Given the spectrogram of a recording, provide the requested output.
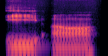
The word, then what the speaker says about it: Aether: Next up, you can get Rise of Aether, I think I'm saying that right. Aether. – Yeah, it looks right to me.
